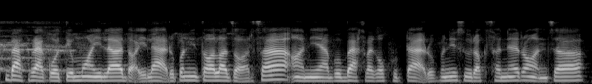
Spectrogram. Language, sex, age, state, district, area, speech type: Nepali, female, 45-60, West Bengal, Jalpaiguri, urban, spontaneous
